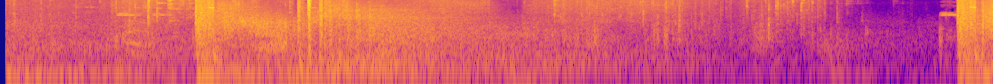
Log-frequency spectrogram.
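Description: A grenade explodes with a loud boom that slowly rumbles away.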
